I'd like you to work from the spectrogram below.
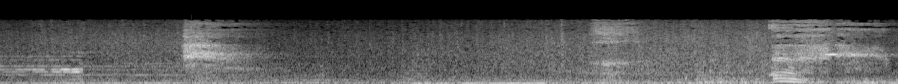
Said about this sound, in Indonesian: Hingga tak lama dari itu, hujan mulai turun.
